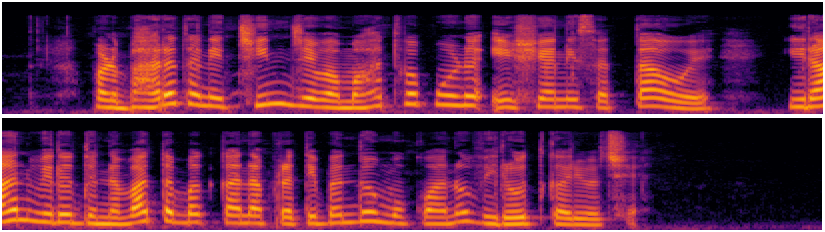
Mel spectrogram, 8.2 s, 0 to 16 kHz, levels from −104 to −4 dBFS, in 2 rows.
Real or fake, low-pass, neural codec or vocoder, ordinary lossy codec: real; 9.9 kHz; none; none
